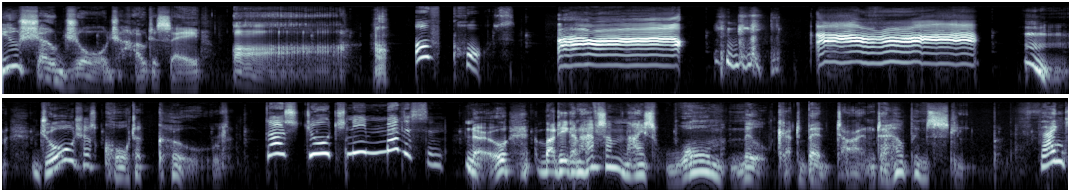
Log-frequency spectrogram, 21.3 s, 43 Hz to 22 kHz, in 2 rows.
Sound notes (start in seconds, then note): 3.7 oinks; 7.1 giggles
